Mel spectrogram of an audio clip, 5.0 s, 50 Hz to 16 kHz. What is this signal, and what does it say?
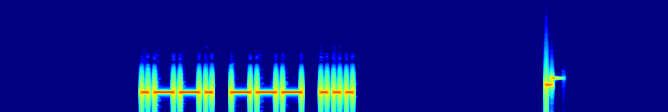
Morse code, heard as a keyed tone, about 25 wpm, 700 Hz. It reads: POS
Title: Top Three Letter Combinations in Words 25wpm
